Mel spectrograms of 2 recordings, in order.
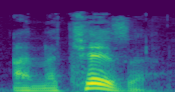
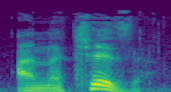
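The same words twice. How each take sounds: The two takes are said the same way.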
